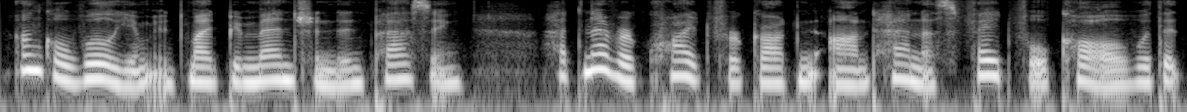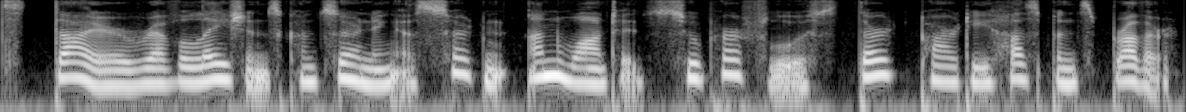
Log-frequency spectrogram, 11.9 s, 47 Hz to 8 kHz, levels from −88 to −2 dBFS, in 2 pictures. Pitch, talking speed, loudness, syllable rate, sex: 200 Hz, 140 wpm, -17 LUFS, 4.9 syllables/s, female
